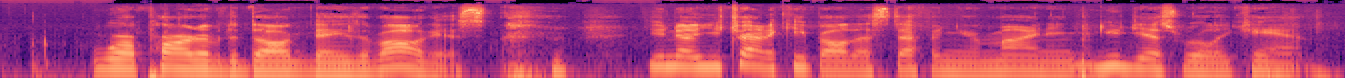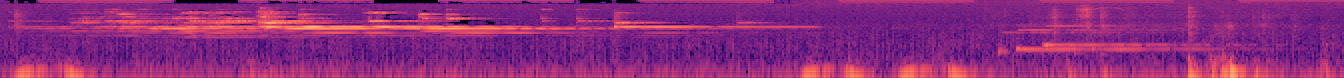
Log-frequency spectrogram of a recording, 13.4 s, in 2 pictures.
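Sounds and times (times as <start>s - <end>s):
low rumbling hum: 0.0s - 13.4s
speech: 0.5s - 6.7s
mobile phone ringing: 6.8s - 13.3s.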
